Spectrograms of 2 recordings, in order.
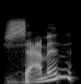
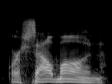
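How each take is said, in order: First: Salmon? said as sam-un, no L, rising like a question; questioning pronunciation. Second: Salmon said sal-mon with a clear L, falling; Salmon with the L sounded and a flat end; pronouncing the L. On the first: Checking how the corrector said it, Salmon? with no L. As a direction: try Salmon? with a silent L and a puzzled lift. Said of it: "said it was pronounced salmon". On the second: Offering the other version, Salmon with the L said. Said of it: "you don't pronounce the L in salmon". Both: Shown as a demonstration.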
